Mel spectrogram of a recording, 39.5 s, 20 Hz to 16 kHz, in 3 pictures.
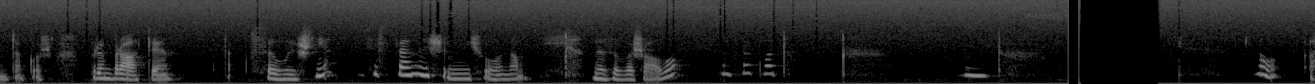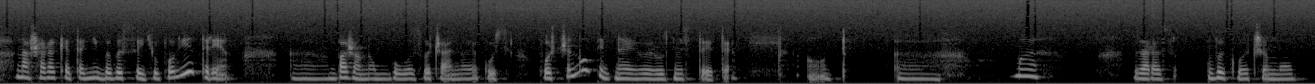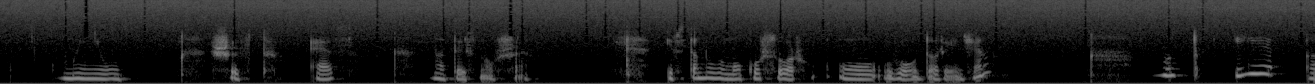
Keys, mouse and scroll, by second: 0.2 click, 22.1-24.2 middle drag, 38.8-39.4 drag.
